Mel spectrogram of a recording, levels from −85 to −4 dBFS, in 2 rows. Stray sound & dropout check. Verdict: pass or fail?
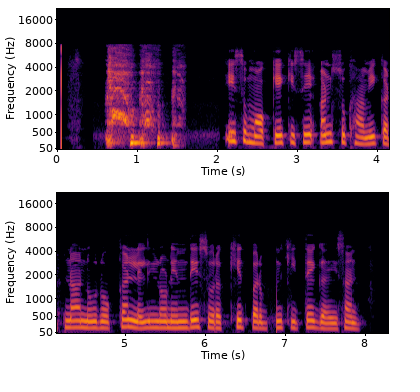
fail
